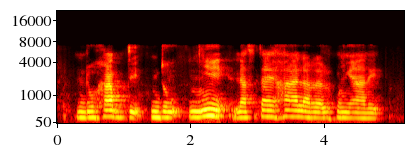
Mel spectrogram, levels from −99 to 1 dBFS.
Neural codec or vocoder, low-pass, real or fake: codec, 16 kHz, 4 kbps, X-Codec, HuBERT features, trained on general audio; 7.2 kHz; fake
